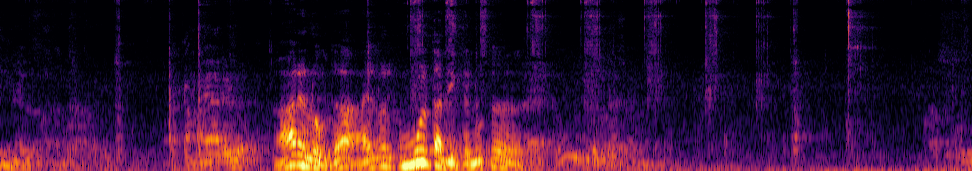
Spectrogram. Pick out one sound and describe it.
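A wrench clicks and clinks against metal bolts.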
